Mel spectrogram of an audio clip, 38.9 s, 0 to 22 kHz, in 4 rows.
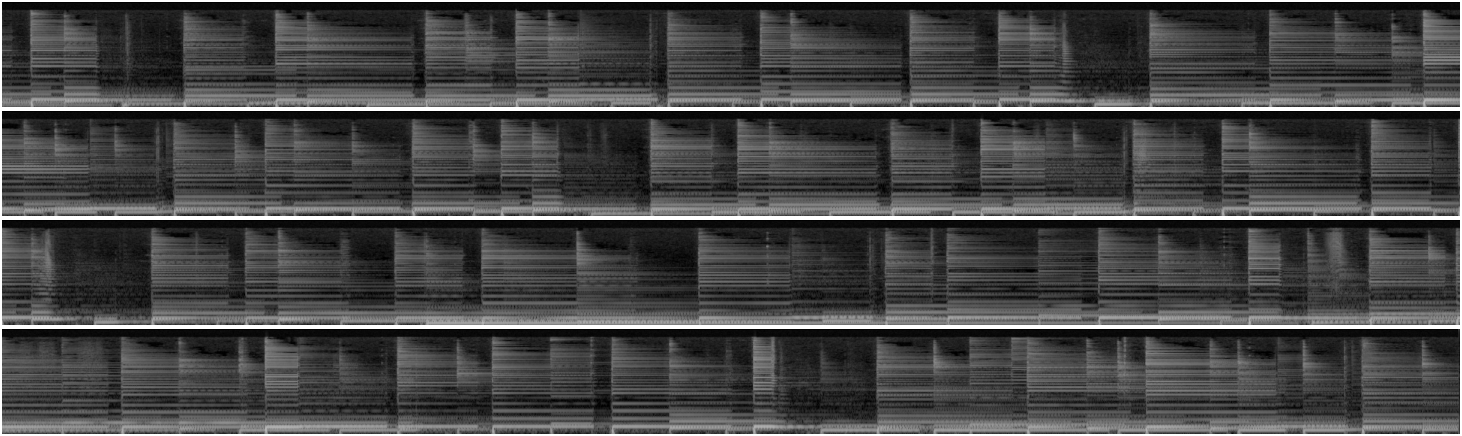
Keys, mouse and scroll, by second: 0.0 a, 0.8 alt+h, 0.9 middle click, 1.1 right click, 1.4 ctrl+z, 2.1 right click, 2.2 click, 2.4 middle click, 2.5-5.1 typing, 2.7 middle click, 2.9 ctrl+KP_3, 3.7 middle click, 4.2 Escape, 4.5 ctrl+0, 8.9 middle click, 9.5-10.5 middle drag, 10.7 ctrl+,, 10.8 middle click, 11.3 r, 12.0 middle click, 12.6 shift+b, 12.8 middle click, 13.6 ctrl+i, 13.9 c, 14.5 middle click, 14.7 shift+b, 15.3 r, 15.7 right click, 16.7-17.7 middle drag, 17.7 shift+b, 17.9 middle click, 18.4 a, 18.6 middle click, 19.1 ctrl+KP_1, 19.4 Tab, 19.6-22.1 typing, 19.8 Tab, 19.9 middle click, 20.4 right click, 20.8 middle click, 21.7 Escape, 21.9 Escape, 23.5-24.7 middle drag, 24.7 click, 25.6-27.3 middle drag, 26.7 ctrl+l, 27.1 a, 27.7 middle click, 27.7 alt+h, 28.1 middle click, 29.0 shift+l, 29.7 middle click, 30.2 shift+l, 30.3 middle click, 30.9 shift+h, 31.1 middle click, 31.2 c, 31.9 middle click, 32.1 click, 32.6 shift+b, 33.0-34.1 middle drag, 33.8 Tab, 34.3 alt+h, 34.5 middle click, 34.9 a, 35.0 right click, 35.4 shift+h, 35.7 middle click, 35.9 Escape, 35.9 click, 35.9 right click, 36.1 shift+space, 36.5 shift+space, 37.8 z, 38.3 shift+space.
